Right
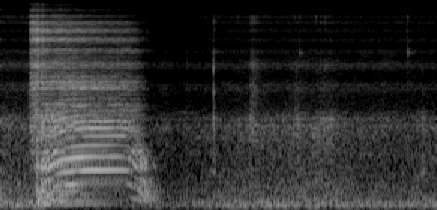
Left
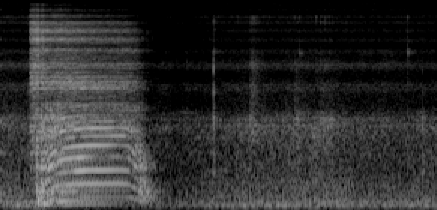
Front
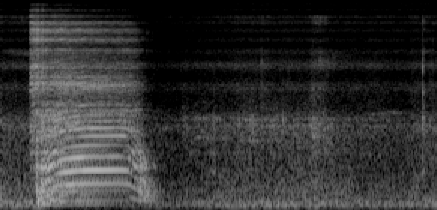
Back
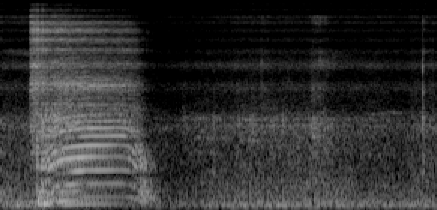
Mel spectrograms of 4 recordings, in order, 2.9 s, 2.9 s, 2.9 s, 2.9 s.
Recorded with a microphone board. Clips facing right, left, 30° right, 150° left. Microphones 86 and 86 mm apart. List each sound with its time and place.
0.2 s a drill: 30° left, 1.6 m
